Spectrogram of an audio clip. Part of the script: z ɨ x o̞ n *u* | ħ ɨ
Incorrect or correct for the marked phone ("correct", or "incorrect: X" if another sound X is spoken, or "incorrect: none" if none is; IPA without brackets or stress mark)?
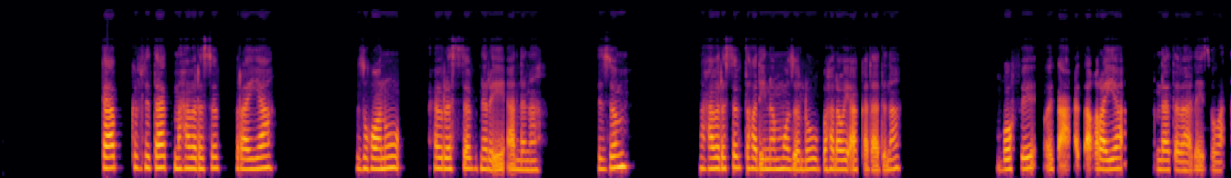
correct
